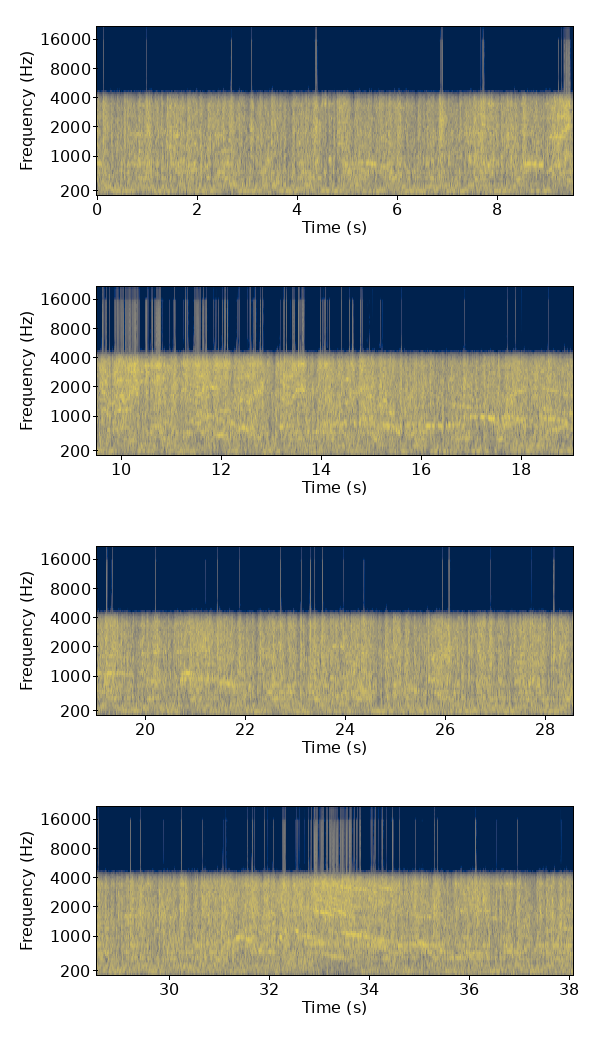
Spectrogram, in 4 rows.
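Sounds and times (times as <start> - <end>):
drumming: 0.0 - 38.0
voices singing: 0.0 - 38.0.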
